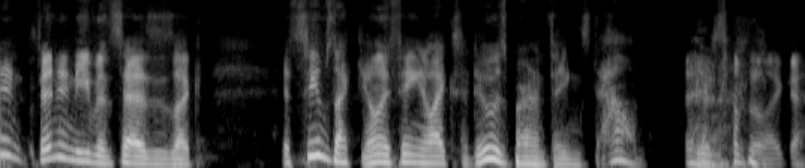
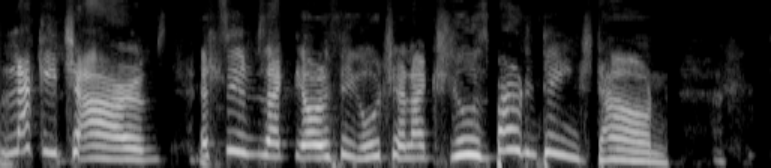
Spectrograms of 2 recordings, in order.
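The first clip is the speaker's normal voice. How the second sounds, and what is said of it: Put-on Irish accent. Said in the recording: “I cannot do an Irish accent today. Here, let me try again. ... That's perfect. ... Sounds just like Finnan, right?”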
